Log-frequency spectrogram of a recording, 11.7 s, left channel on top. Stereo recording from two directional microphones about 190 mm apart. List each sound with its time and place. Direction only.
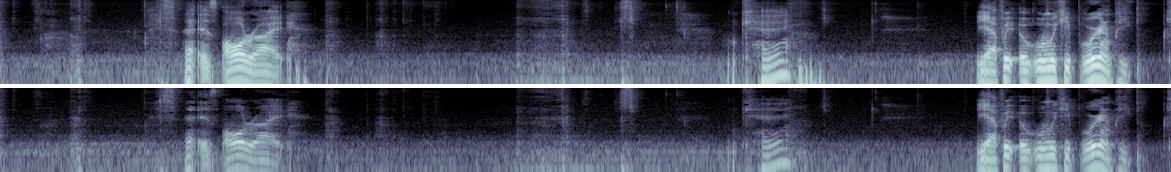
1.4 s speech: 25° left (ahead or behind)
7.2 s biting: 25° left (ahead or behind)
9.8 s speech: 10° left (ahead or behind)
